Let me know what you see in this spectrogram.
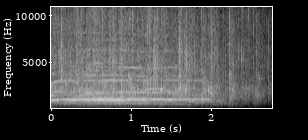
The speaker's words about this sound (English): Let's get a round of applause as we go to commercial break.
